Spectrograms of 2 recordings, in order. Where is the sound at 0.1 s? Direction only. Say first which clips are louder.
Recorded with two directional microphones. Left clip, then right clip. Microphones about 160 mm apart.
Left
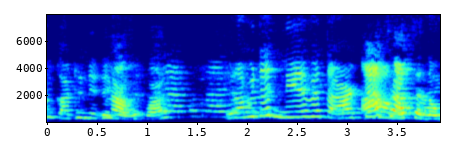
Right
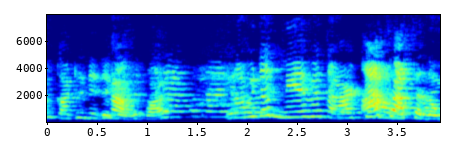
Right 7 dB; 40° left (ahead or behind).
